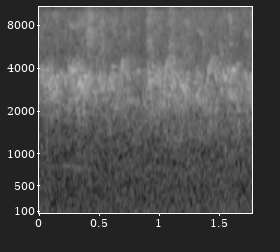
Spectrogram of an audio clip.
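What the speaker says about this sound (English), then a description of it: "Birds protesting." Several birds chirp and call together around a home garden, a continuous busy twittering at moderate distance that carries steadily with no talking.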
